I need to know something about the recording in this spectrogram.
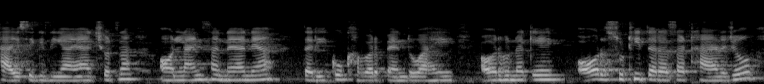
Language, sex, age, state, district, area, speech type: Sindhi, female, 45-60, Uttar Pradesh, Lucknow, rural, spontaneous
